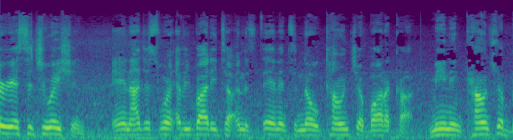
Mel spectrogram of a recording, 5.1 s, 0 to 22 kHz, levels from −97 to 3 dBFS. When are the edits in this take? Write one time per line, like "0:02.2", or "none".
0:04.1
